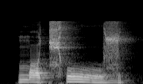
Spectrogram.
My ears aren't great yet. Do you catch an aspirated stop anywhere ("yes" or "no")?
yes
